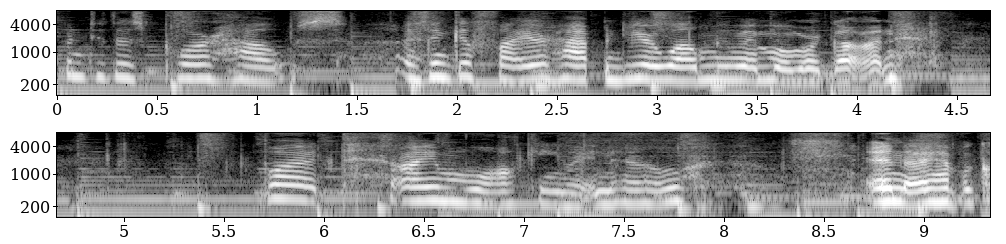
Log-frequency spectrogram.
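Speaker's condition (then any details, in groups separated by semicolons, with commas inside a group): No condition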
